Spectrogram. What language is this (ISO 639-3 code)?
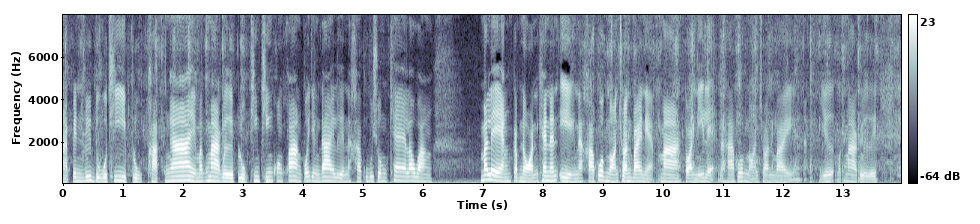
tha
